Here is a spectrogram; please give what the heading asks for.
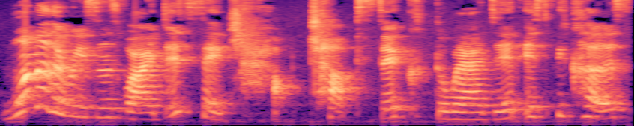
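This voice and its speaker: A woman's voice: a little high, very animated, moderate pace, a bit bright. Chatty woman in an echoey room. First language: Spanish. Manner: chatty, rambling, loses her place and restarts; talks while doing her makeup. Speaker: vlogger. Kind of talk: casual get-ready-with-me chat.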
